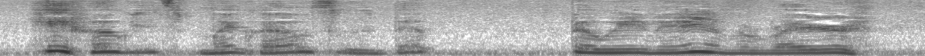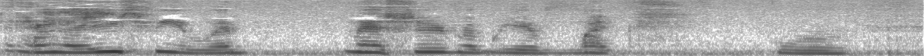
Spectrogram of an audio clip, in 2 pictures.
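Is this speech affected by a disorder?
Yes: cerebral palsy; present since birth.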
